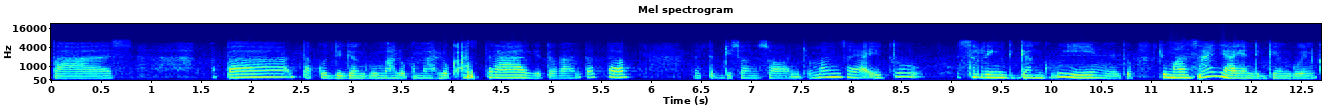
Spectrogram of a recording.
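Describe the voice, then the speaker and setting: A woman from Indonesia casually telling a true ghost story, animated, acting out quoted people and mimicking noises. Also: on the low side. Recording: dull lo-fi sound.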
